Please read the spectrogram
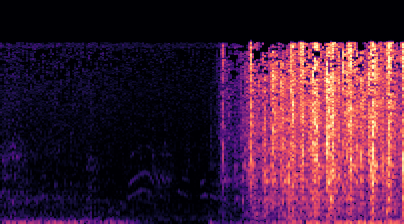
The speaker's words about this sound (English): Is that one of the new typewriters?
